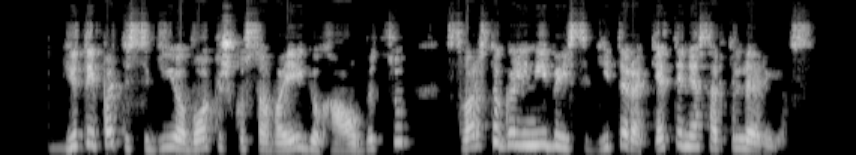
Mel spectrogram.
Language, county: Lithuanian, Panevėžys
